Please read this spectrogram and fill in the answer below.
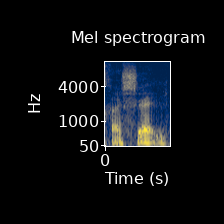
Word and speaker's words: Rachel: It's the way to pronounce the French way, it's Rachel.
